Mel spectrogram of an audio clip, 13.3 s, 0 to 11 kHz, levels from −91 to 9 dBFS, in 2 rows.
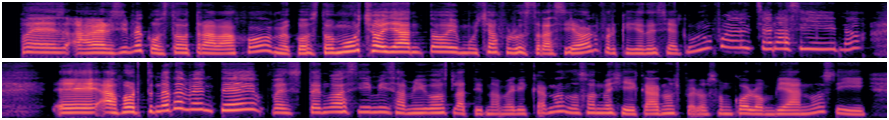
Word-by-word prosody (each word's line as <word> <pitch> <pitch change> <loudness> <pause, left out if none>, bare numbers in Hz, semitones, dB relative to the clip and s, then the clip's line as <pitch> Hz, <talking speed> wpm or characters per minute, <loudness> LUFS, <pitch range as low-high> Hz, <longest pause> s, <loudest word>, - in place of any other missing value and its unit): Pues, 240 -2 +1
a 215 0 +3
ver, 225 -1 +7
sí 250 +4 -5
me 320 - +2
costó 220 - -2
trabajo, 210 +8 +2
me 200 -4 -2
costó 205 +3 -1
mucho 300 +5 +5
llanto 265 0 +5
y 255 - +1
mucha 225 +3 -3
frustración, 225 - -1
porque 215 -6 -7
yo 200 - -3
decía, 205 0 -5
cómo 280 - -9
pueden - - -6
ser 425 -2 -4
así, 420 +1 -7 0.3
¿no? 385 - -8 0.7
Eh, 235 +1 +5
afortunadamente, 340 - +3
pues, 225 -3 -5
tengo 245 +2 -2
así 260 -1 -1
mis 250 -2 -5
amigos 215 +1 -2
latinoamericanos, 180 +6 -7
no 225 -5 -5
son 225 0 -4
mexicanos, 190 -1 -2
pero - - -7
son 180 +1 -9
colombianos, 180 +6 -3
y 165 -5 -7
225 Hz, 165 wpm, -24 LUFS, 200-265 Hz, 0.7 s, ver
